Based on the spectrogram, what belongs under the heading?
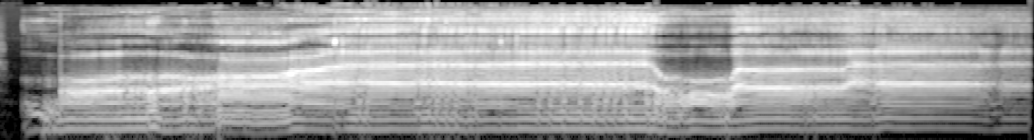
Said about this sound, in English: There are three broad styles of Tuvan throat singing. Kargara, which is very low, like a growling sound.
